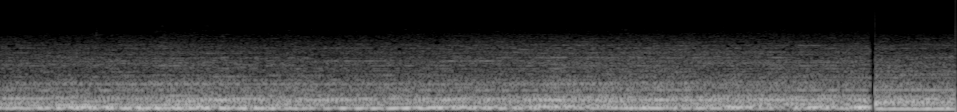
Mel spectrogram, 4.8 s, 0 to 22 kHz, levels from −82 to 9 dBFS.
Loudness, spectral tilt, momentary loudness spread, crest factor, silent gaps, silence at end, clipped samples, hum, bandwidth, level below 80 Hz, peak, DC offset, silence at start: -21 LUFS; -10.5 dB/octave; 2 LU; 12 dB; none; 0 s; under 0.1%; none; 5.6 kHz; -52 dBFS; -8 dBFS; under 0.1%; 0 s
